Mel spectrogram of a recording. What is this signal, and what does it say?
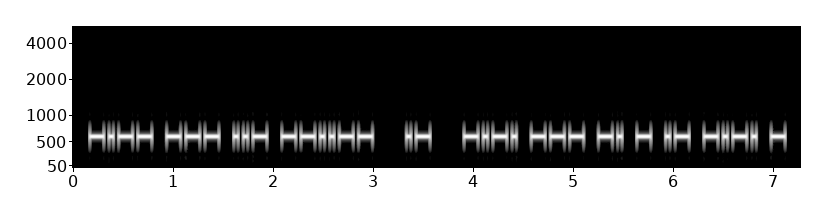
Morse code, heard as a keyed tone, about 25 wpm, 600 Hz. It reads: YOU, A CONTACT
